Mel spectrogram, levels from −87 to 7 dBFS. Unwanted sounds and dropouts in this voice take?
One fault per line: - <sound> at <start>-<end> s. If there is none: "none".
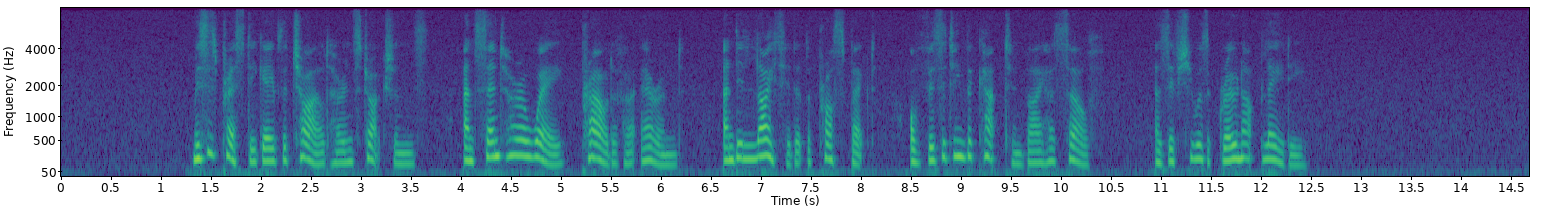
none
